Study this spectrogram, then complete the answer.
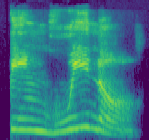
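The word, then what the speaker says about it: pingüino: And this is even lower frequency, but some of the words that you may hear most frequently, it means we do pronounce the U. Here are the words, pinguino.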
